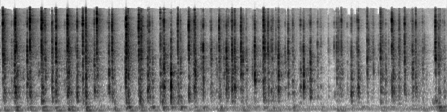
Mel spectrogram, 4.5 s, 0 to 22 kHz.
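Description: Continuous fingertip typing on the round plastic keycaps of an Ajazz 308I brown and white retro mechanical keyboard with a hollow plastic body, resting on a wooden desk. About 29 short, bright clicks and clacks come in a quick, steady run, each dying away almost instantly, with a faint low hum beneath.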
